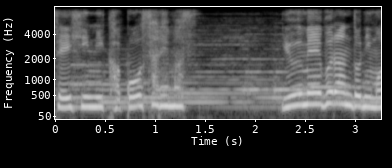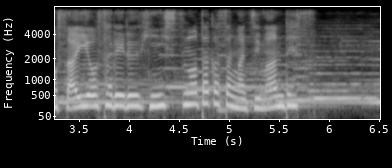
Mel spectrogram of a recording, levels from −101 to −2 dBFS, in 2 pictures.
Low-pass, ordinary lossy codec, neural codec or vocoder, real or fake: 7.2 kHz; none; autoencoder, 48 kHz, 128 numbers a frame, DAC-VAE, trained on Japanese speech; fake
